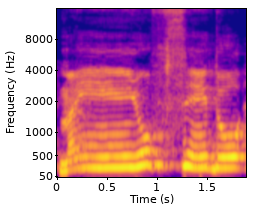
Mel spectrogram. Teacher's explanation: یہاں پر نون حذف ہو جائے گا، نون کو ہم نہیں پڑھیں گے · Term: غنہ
